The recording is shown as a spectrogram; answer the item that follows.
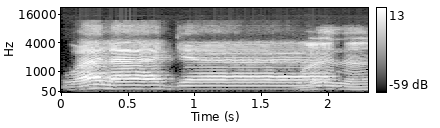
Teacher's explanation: Jadi panjangnya 6 harokat. Lebih panjang dari mad wajib muttasil. Jadi kita membacanya lebih panjang. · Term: mad lazim kalimi musaqqal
